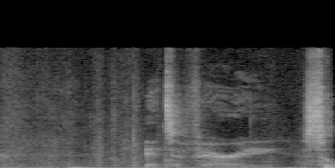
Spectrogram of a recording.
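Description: A man whispering, with a single low thump about half a second in.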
